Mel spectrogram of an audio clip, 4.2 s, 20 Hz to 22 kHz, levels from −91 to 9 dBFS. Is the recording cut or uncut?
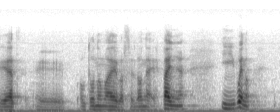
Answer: cut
